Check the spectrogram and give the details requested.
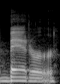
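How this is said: The t is a quick flap like r. "no American e no Canadian English, esse T vai ter som de R de arara"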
